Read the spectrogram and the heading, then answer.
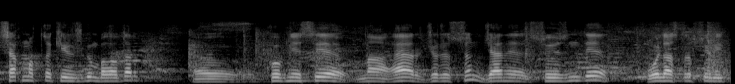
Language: Kazakh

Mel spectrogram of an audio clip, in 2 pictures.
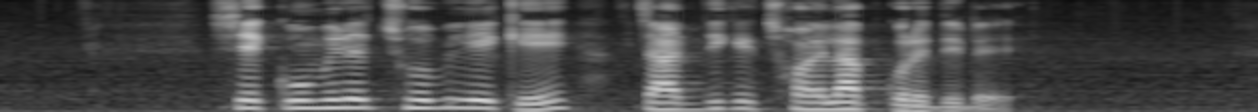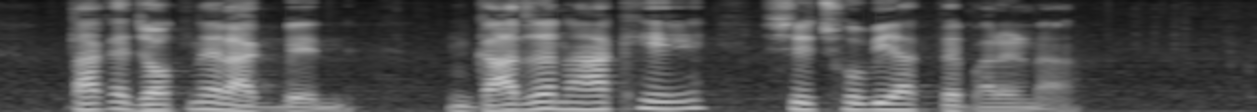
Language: Bangla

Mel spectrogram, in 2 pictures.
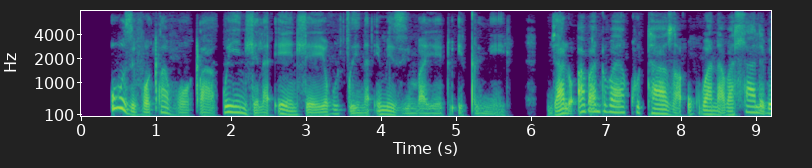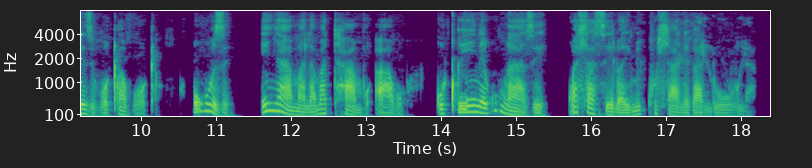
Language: North Ndebele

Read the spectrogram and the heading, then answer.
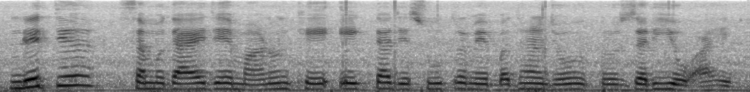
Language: Sindhi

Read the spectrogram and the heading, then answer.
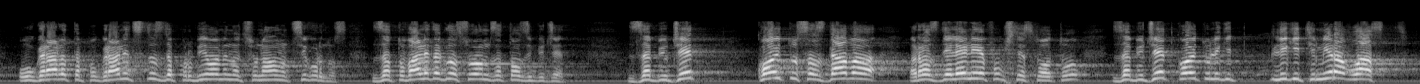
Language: Bulgarian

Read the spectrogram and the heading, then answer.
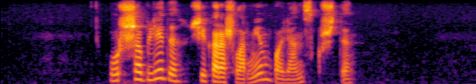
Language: Kazakh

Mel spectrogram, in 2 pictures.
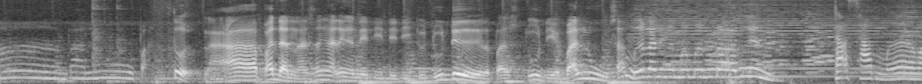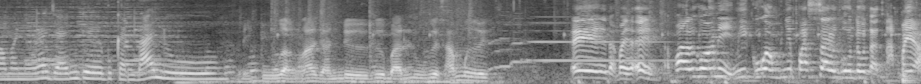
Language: Malay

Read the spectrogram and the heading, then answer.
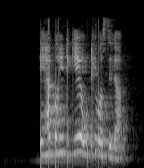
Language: Odia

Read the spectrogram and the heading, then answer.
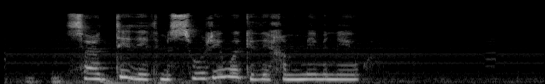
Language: Kabyle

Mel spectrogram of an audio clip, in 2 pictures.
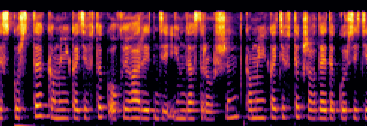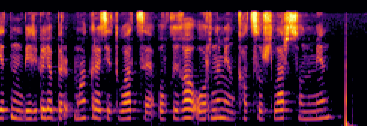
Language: Kazakh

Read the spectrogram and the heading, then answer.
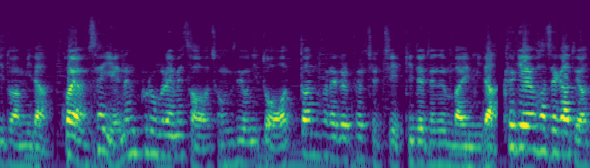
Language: Korean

